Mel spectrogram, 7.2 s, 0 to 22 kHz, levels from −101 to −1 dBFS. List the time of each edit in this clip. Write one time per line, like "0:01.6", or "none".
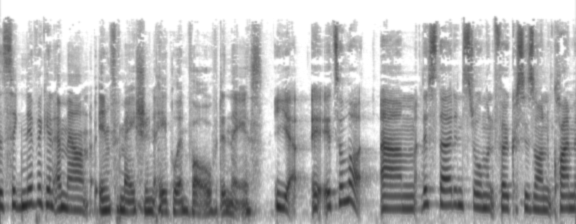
0:01.2
0:01.9
0:03.4
0:05.3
